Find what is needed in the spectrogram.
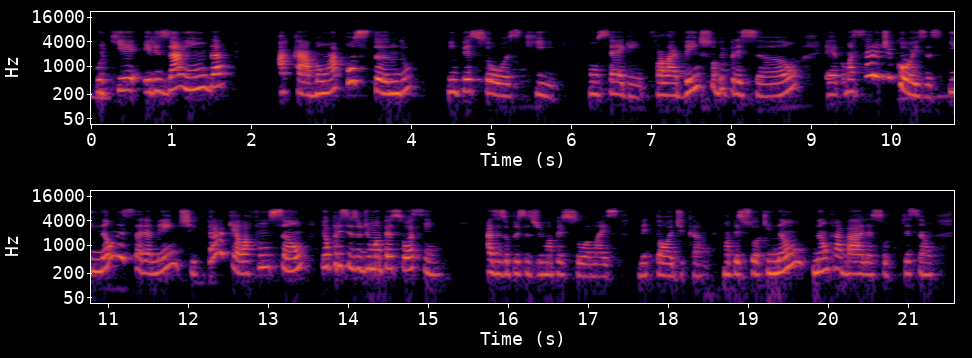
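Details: Adult woman speaking Portuguese; typical speech.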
